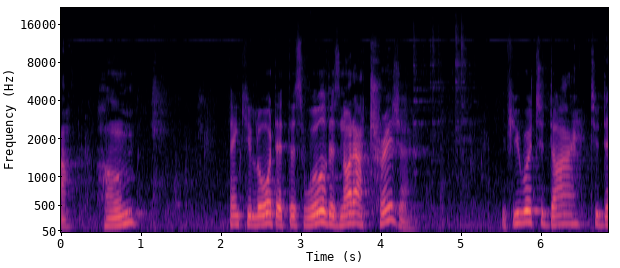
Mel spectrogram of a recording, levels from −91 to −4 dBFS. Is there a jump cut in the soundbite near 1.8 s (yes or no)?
no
